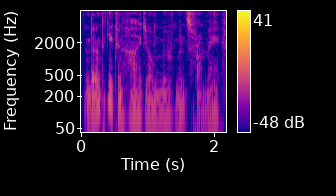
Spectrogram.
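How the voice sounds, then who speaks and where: A man playing a composed, calculating, coolly amused mafia boss, speaking in a measured, formal way in an ASMR roleplay. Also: rumbling low, creaky, mellow, breathy edge, no echo, clean studio sound, full character voice. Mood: dryly amused.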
